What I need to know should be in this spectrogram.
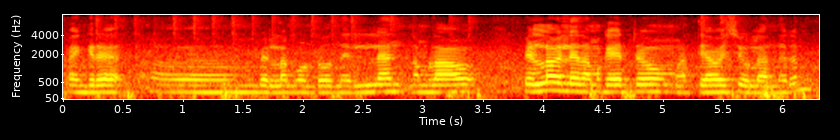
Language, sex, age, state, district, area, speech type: Malayalam, female, 45-60, Kerala, Kottayam, rural, spontaneous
